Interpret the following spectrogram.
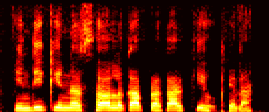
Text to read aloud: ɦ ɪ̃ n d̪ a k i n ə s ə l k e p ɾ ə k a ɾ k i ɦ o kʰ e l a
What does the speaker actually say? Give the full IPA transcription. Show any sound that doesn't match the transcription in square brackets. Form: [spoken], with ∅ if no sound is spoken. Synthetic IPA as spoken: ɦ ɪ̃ n d̪ [i] k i n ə s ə l k [a] p ɾ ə k a ɾ k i ɦ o kʰ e l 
